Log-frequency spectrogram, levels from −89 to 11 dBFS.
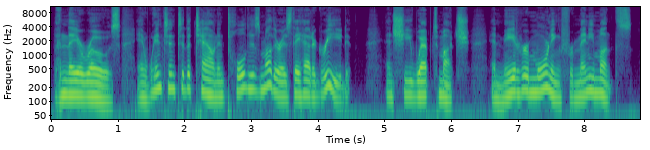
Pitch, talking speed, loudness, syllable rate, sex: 145 Hz, 185 wpm, -16 LUFS, 4.5 syllables/s, male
